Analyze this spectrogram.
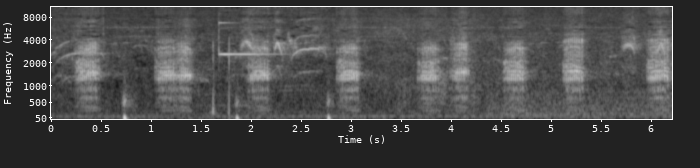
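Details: Toucan croaking in quick raspy bursts, joined by a few loud low knocks and a brief thin whistle from another bird.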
